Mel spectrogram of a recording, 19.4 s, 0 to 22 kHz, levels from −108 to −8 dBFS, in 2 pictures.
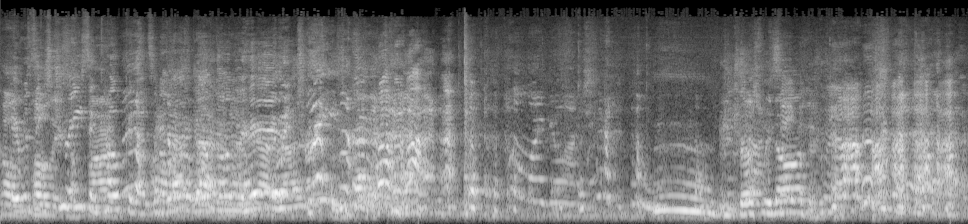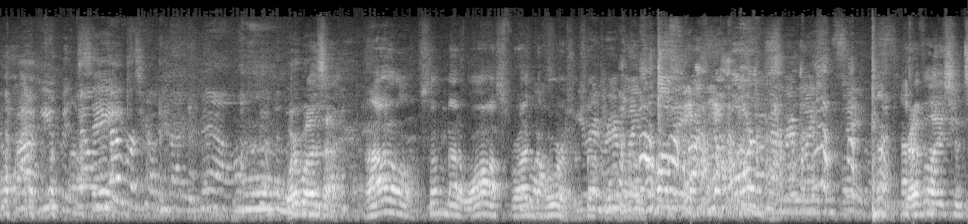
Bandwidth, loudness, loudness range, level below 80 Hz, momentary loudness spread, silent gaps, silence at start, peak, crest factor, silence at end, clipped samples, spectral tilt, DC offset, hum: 17 kHz; -21 LUFS; 5 LU; -76 dBFS; 12 LU; none; 0 s; -4 dBFS; 18 dB; 0 s; under 0.1%; -4 dB/octave; under 0.1%; none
